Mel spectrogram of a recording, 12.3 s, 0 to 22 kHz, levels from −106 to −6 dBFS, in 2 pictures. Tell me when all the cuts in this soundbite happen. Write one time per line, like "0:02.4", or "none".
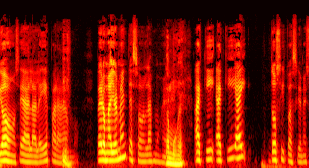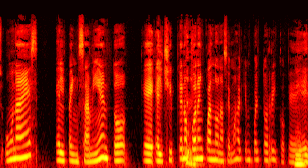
none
